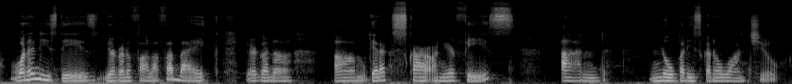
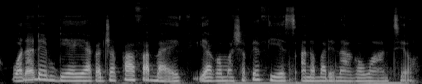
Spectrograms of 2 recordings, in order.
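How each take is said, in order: First: Said in the usual way. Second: Retold warning in Jamaican Patois. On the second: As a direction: quote her in quicker Jamaican Patois. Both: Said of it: "So in Jamaican words".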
